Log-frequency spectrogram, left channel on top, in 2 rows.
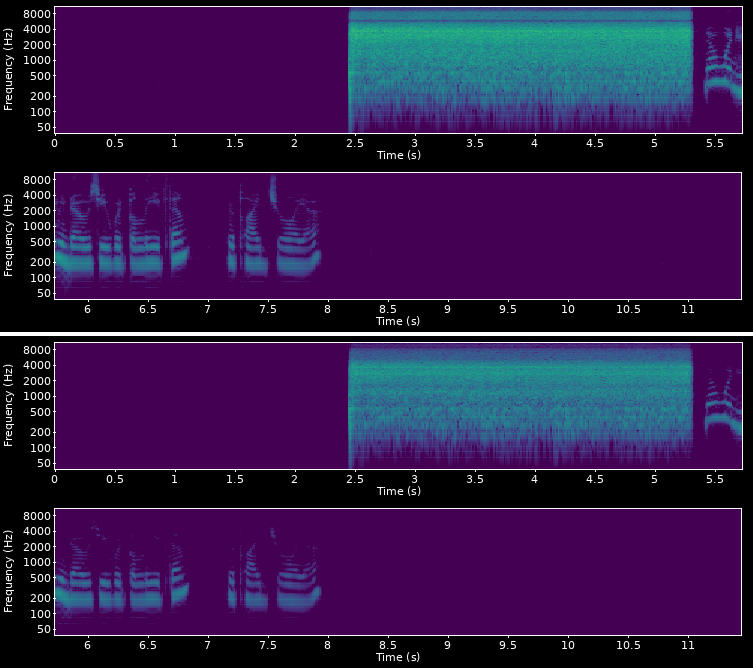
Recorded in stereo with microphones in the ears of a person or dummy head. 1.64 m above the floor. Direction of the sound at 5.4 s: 80° left.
